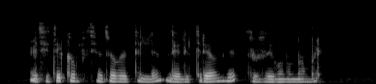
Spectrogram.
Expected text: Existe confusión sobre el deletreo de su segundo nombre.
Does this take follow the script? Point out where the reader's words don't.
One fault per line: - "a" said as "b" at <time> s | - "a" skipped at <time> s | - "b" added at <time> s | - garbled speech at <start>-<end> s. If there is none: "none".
none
